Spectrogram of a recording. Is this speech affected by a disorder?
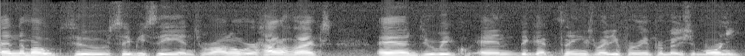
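Yes: mild cerebral palsy.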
